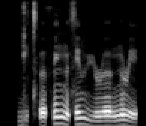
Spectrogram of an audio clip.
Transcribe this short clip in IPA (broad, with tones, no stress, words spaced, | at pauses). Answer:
ɡi˨t͡sʼəː˨ θẽ˦ŋə̃˨se˦vyː˨ ɹəː˧ ŋə̃˧ɹe˨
